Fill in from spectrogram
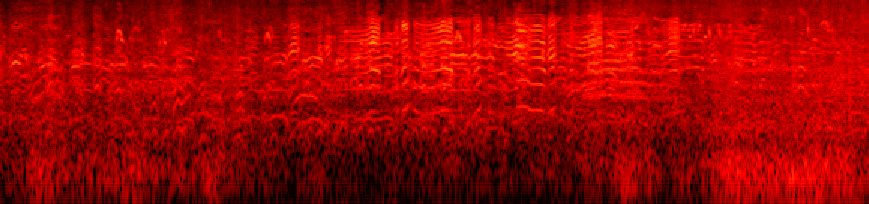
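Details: A Black-legged kittiwake colony during the chick-feeding season gives a constant clamour of overlapping nasal, wavering "kittiwake" cries over low wind rumble. The birds circle constantly, and herring gulls flying over the nests stir extra agitation.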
